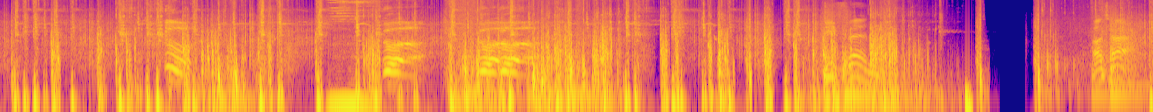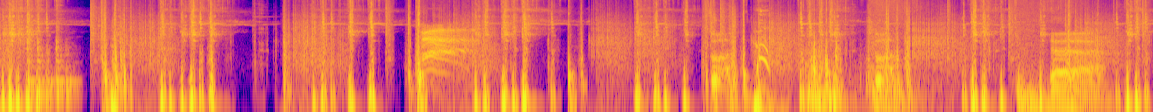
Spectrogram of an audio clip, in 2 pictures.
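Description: Swords and arrows clash and clatter in a busy battle.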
